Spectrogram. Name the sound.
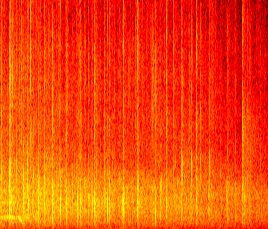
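audience applauding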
